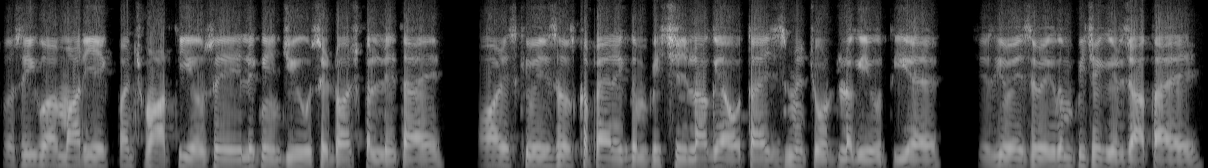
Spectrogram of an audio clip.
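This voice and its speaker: A man retelling a manga chapter as steady storytelling narration. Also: mid-range voice, fairly quick, hardly any pauses, clear, resonant tone, no room sound. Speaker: manga explainer. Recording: dull dry recording.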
